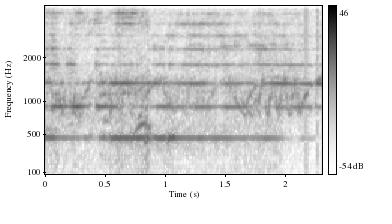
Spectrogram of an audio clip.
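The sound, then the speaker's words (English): Emergency vehicle sirens wail continuously, with steady, piercing mid-high tones and a wavering sweep woven through them, holding at an even level from start to finish. “Hold on, guys. Got sirens. It is a madhouse down here a little bit. I can't get away from the sirens.”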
